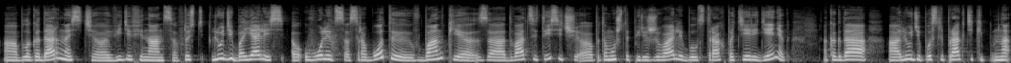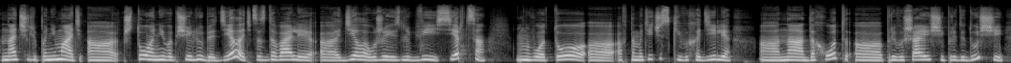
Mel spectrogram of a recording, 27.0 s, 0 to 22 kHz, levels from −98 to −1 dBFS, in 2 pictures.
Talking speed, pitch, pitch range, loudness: 115 wpm, 215 Hz, 195-235 Hz, -25 LUFS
